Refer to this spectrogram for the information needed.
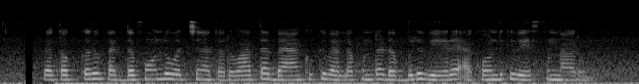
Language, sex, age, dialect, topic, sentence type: Telugu, male, 25-30, Utterandhra, banking, statement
